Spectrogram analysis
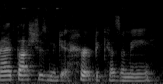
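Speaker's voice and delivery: ordinary delivery, nothing marked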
